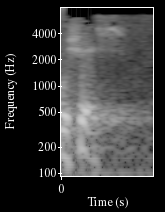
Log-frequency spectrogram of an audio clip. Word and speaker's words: شأس: بالنسبة للعلم العربي المعروف في الجاهلية شأس، وأما ابن شأس المالكي المتأخر فإن المصريين ينطقونه بتسهيل الهمزة لثقل النطق بها، ولكن العلم العربي المعروف هو شأس بالهمزة، مثل عرار بن عمرو بن شأس الذي هو صحابي، وأبوه أيضا عمرو بن شأس صحابي، فهو ابن شأس بالهمزة.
